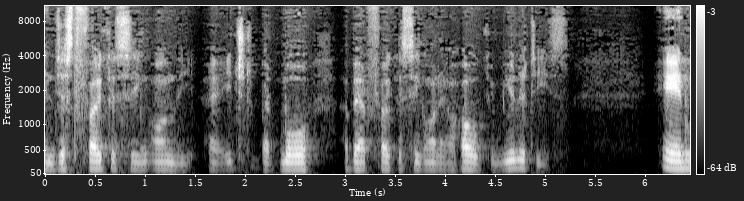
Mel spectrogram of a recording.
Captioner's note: none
